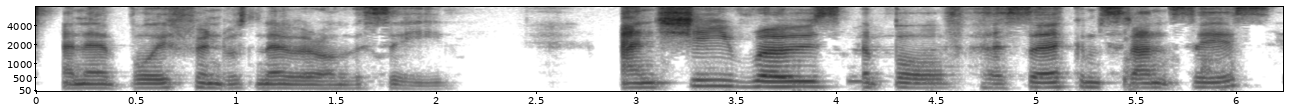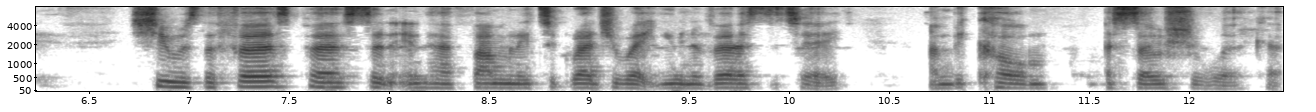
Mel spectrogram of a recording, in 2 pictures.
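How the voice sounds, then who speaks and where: In a Birmingham accent, a woman with a very deep, low pitch speaks at a moderate pace with ordinary pitch variation. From England, Birmingham. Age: 40s. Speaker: publisher. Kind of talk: interview.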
